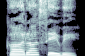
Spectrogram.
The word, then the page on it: ಗುರುಸೇವೆ: kannada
